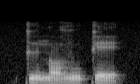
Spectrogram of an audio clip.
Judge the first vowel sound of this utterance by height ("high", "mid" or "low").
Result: high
